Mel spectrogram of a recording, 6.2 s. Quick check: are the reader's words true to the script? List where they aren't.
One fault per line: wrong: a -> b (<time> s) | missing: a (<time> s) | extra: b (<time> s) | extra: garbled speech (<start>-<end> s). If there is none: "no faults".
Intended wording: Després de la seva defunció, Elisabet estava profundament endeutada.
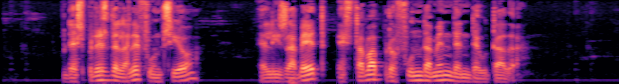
missing: seva (1.3 s)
